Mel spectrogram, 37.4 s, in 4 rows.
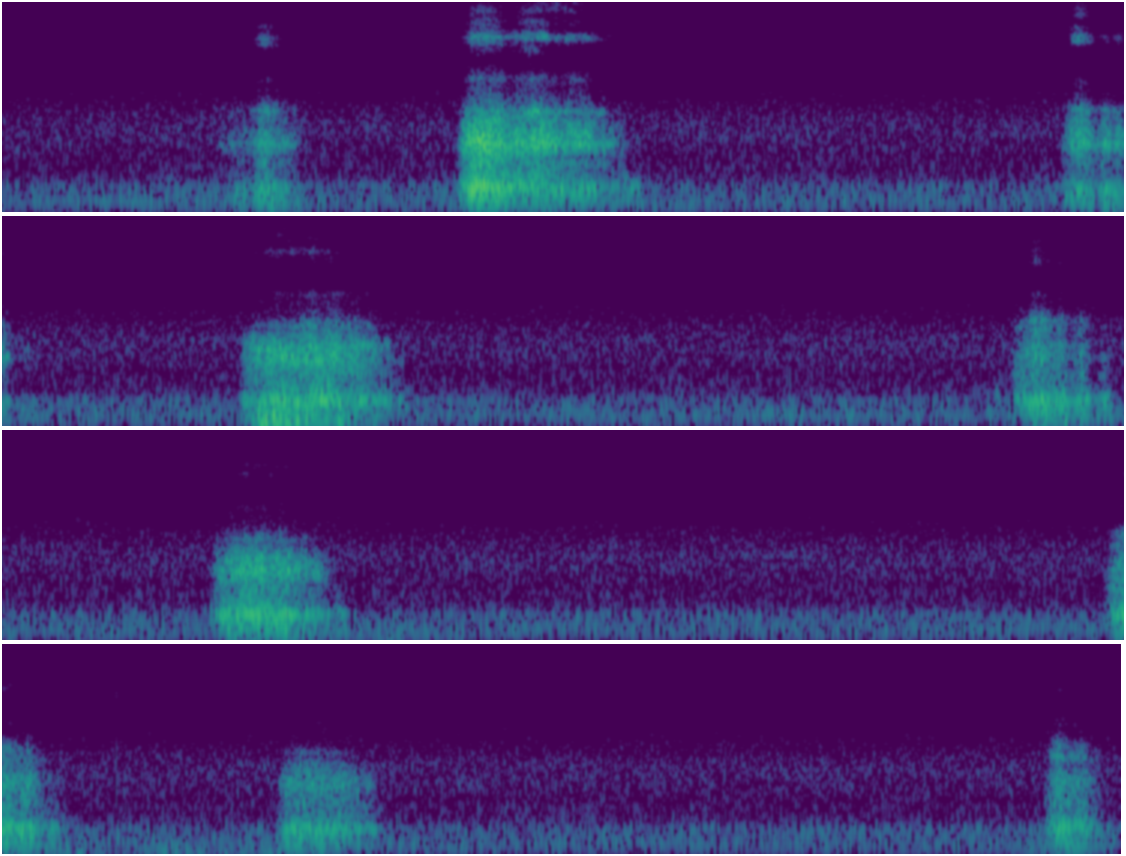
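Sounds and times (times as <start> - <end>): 
person breathing in sleep loop: 1.9 - 2.6, 3.8 - 5.4, 8.9 - 9.5, 11.4 - 12.7, 17.8 - 18.8, 20.4 - 21.6, 27.9 - 28.7, 30.3 - 31.2, 36.7 - 37.3.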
